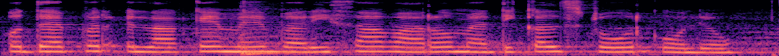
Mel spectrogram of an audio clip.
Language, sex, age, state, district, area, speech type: Sindhi, female, 18-30, Maharashtra, Thane, urban, read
